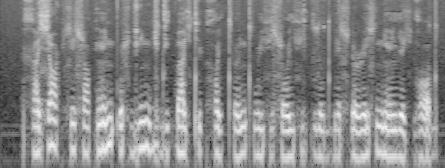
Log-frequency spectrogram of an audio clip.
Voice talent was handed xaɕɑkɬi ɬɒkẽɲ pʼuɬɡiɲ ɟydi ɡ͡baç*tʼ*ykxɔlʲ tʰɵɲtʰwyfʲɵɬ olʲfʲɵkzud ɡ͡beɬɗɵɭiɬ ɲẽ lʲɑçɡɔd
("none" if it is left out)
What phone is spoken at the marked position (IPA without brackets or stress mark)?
tʼ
